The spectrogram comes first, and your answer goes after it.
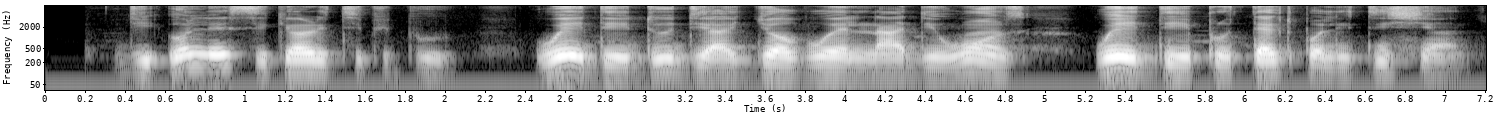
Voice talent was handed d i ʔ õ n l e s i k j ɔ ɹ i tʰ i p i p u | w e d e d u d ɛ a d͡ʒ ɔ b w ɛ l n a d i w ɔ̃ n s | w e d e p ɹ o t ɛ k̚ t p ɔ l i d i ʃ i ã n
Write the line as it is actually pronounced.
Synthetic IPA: d i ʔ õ n l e s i k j ɔ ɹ i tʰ i p i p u | w e d e d u d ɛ a d͡ʒ ɔ b w ɛ l n a d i w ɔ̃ n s | w e d e p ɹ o t ɛ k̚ t p ɔ l i t i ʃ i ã n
